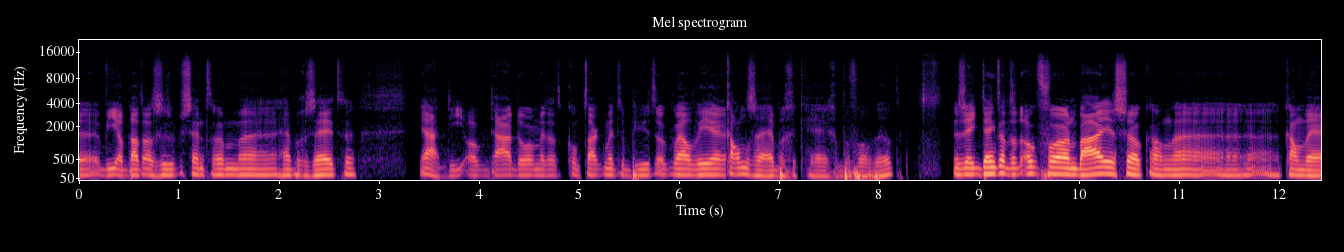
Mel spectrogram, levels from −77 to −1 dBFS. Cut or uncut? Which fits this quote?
cut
